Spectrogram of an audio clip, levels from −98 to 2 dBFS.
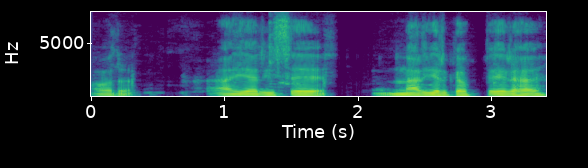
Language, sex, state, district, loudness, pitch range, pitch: Hindi, male, Bihar, Muzaffarpur, -16 LUFS, 115-125 Hz, 120 Hz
